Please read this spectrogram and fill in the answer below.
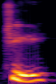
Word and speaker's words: ji: next posture which is chi which is spelled ji which is corresponds to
